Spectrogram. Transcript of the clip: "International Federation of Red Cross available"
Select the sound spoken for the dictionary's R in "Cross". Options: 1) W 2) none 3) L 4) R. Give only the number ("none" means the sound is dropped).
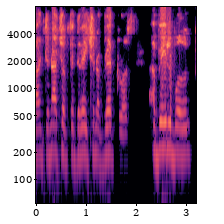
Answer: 4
